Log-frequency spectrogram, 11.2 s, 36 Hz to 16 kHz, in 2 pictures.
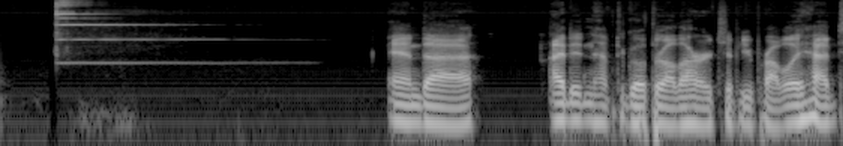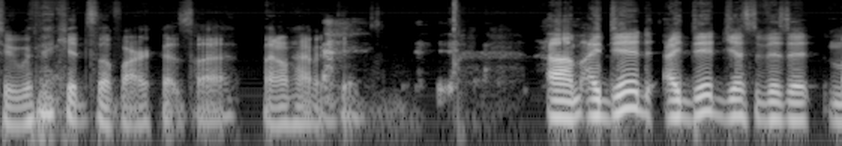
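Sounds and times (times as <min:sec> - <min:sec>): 
bell ding: 0:00.4 - 0:02.2
speech: 0:02.6 - 0:08.2, 0:09.2 - 0:11.2.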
